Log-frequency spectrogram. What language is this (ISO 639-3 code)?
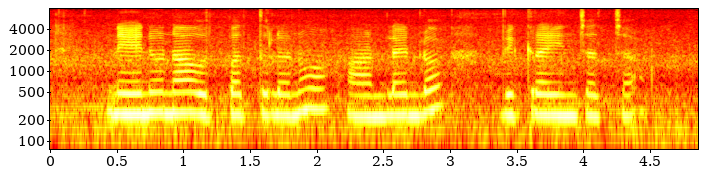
tel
